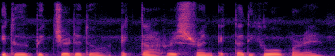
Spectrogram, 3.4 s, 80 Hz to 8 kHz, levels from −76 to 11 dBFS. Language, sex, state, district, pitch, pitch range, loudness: Nagamese, male, Nagaland, Kohima, 130 Hz, 125-135 Hz, -16 LUFS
